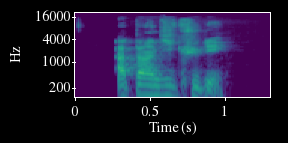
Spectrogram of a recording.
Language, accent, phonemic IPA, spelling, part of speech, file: French, France, /a.pɛ̃.di.ky.le/, appendiculé, adjective, LL-Q150 (fra)-appendiculé.wav
- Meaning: appendiculate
